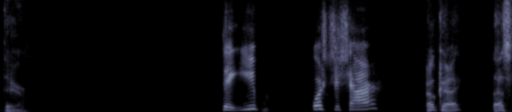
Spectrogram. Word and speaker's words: Worcestershire: at all you know in England where that comes from that's not how they say it how do they say it Worcester whoo Worcester Worcester yep Worcestershire they don't say what's the shire they say Worcester really okay I didn't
